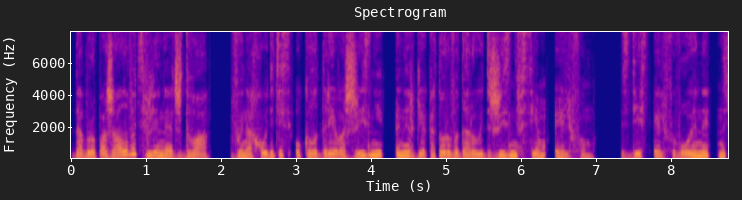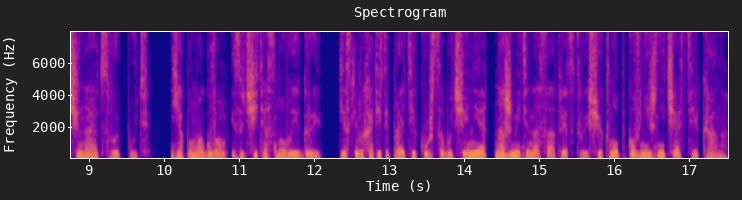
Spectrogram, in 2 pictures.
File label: tutorial voice, ru; lineage2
